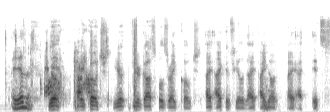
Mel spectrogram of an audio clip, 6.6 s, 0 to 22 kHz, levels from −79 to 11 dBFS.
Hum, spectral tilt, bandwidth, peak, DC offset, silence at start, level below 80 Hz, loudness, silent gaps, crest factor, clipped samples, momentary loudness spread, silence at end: none; -6 dB/octave; 11.5 kHz; -2 dBFS; under 0.1%; 0.25 s; -64 dBFS; -21 LUFS; none; 20 dB; under 0.1%; 14 LU; 0 s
